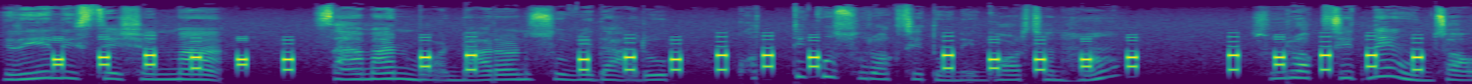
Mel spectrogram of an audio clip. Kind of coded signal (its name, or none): DTMF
